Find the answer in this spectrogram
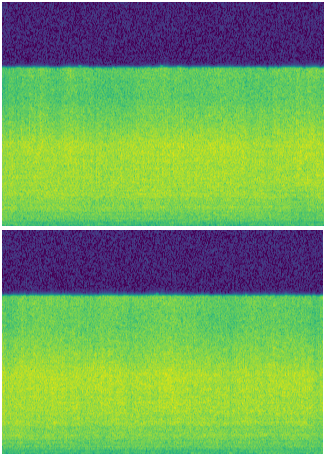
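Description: Steady hissing of a firework burning on a spinning Beyblade, throwing out a constant spray of sparks.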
